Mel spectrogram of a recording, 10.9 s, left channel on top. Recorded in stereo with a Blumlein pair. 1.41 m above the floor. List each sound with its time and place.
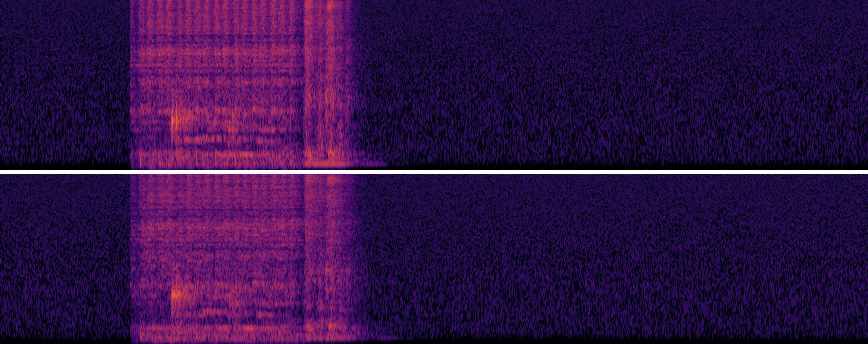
1.6 s cutlery clinking: 20° left, 1.5 m
3.8 s writing: 70° left, 1.1 m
